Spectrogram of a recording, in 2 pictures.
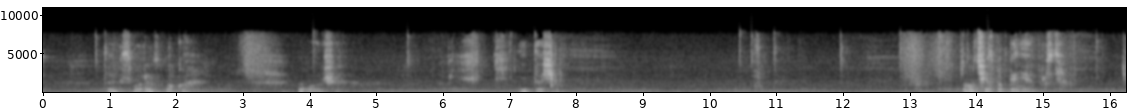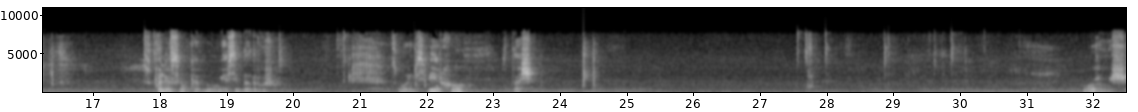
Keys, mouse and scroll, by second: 2.0 KP_3, 4.1-7.7 drag, 7.7 g, 11.0-14.5 middle drag, 14.5-15.0 scroll up 2, 15.0-16.3 scroll down 1, 16.3 s, 18.2-21.3 middle drag, 21.8 KP_7, 24.4 g, 28.0-29.2 middle drag, 29.2-29.9 scroll up 4, 29.9-32.4 middle drag.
